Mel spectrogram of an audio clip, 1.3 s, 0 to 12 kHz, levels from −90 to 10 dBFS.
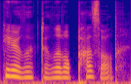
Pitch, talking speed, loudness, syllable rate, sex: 190 Hz, 230 wpm, -17 LUFS, 7.4 syllables/s, female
